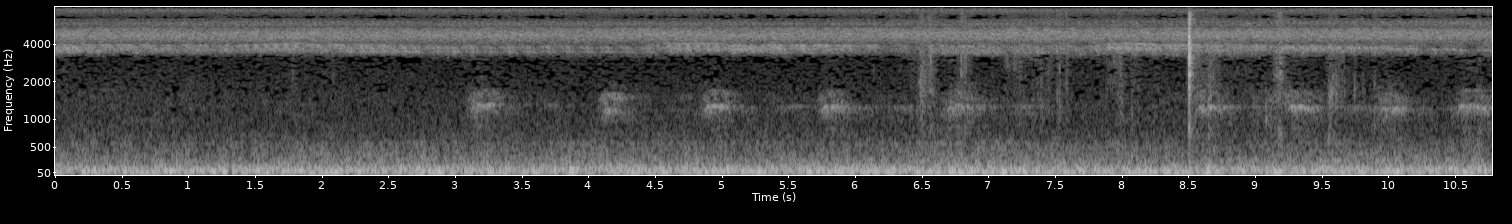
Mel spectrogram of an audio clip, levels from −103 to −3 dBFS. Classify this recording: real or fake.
real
